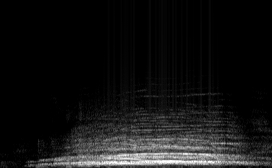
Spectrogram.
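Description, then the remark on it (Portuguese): A live audience at an event organized by Curral in Belo Horizonte (BH), Minas Gerais, cheers and whoops loudly for a few seconds, a dense swell of many voices that rises quickly, holds steady, then fades slightly at the end. “pois é, não é só quem está em casa ou no trânsito, na rua, tá ouvindo, tem uma galera aqui comigo, né?”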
